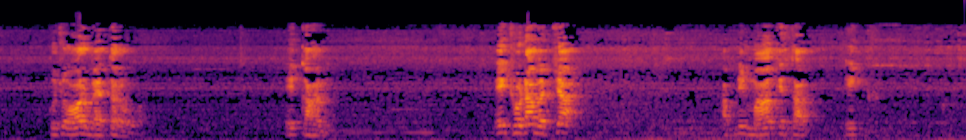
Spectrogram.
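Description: A middle-aged man speaks calmly into a close microphone, in short phrases with pauses.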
